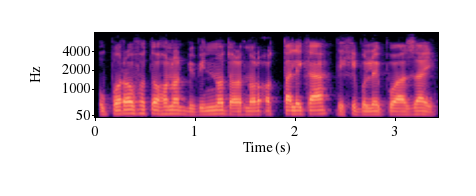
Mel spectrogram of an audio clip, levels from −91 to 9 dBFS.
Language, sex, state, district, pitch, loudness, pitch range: Assamese, male, Assam, Kamrup Metropolitan, 115 Hz, -15 LUFS, 110-130 Hz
